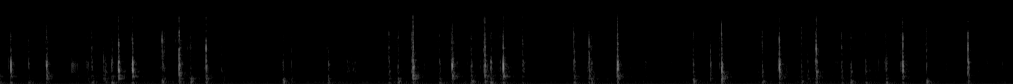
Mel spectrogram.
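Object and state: Bamboo computer keyboard.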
